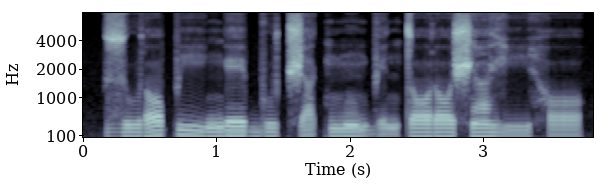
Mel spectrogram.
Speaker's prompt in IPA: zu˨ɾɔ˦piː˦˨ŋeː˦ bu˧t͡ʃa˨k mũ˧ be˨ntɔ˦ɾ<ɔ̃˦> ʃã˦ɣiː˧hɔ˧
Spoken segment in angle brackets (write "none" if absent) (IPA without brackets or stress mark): ɔ˦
